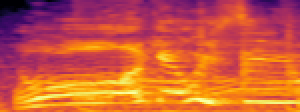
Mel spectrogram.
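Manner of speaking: usual speaking voice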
